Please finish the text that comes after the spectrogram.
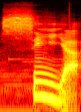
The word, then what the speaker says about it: sea: Outra questão importante aqui é a pronúncia de sea. So, I throw myself into the sea. Ok? A gente não fala sea. Sim, a palavra pode terminar com a letra A, mas esse A não vai ser pronunciado.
